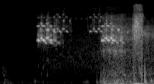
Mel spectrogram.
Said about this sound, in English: Crickets. You heard that? Yeah, that's what I wanted to show you. I saved that one a long time ago.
